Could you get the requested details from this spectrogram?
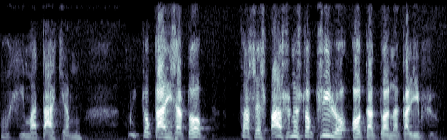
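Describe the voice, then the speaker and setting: A fussy, fearful puppet town crier, played by a man, pitched high and bright with a drawn-out sing-song call. His voice swoops and frets with a touch of grit. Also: big pitch swings, creaky, slightly rough, heavily acted. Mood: fretful. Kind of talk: shadow-puppet theatre acting.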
